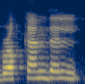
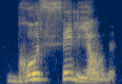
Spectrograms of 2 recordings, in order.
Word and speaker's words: Brocéliande: region, and they're from Brocandel. No. We call it pronounced Brocéliande.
